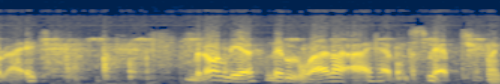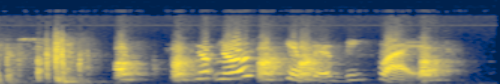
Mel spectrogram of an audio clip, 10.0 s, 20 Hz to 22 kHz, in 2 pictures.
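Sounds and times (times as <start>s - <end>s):
speech: 0.0s - 1.2s, 1.9s - 5.1s, 7.0s - 9.5s
old dog barking in whining bursts: 6.2s - 8.4s, 9.2s - 9.7s.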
